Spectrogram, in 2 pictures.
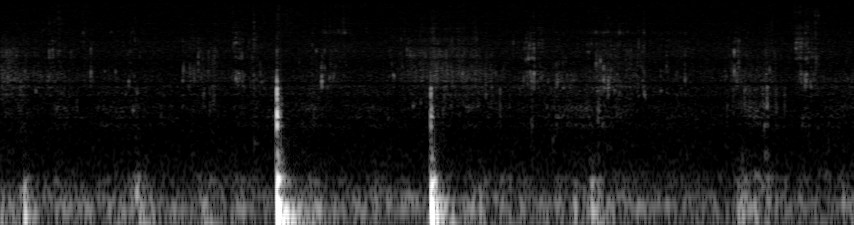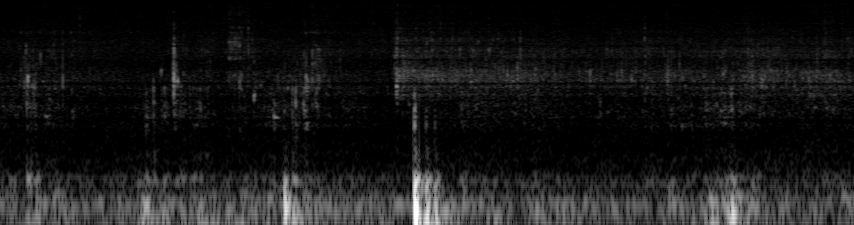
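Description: Water laps and splashes gently against a kayak's hull.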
